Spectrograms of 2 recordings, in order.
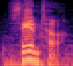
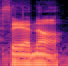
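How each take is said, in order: First: The T sound is clearly pronounced. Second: The T sound is dropped entirely. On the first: "With the T, right?" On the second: "I say Santa. I don't even pronounce the T in Santa"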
